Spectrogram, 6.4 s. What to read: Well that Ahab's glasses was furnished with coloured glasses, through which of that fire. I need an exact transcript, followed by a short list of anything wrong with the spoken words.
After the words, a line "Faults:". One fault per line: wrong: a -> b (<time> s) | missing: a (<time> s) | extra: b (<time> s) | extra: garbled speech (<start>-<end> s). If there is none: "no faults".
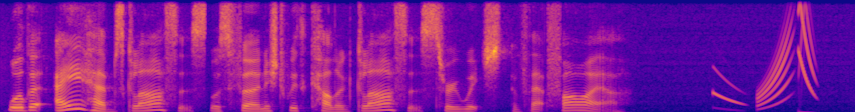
Well that Ahab's glasses was furnished with coloured glasses, through which of that fire.
Faults:
no faults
